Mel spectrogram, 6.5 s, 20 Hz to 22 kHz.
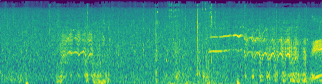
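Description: In Red Dead Redemption 2, a horse whinnies and snorts during rainfall, with shrill neighs rising above a constant patter of rain and occasional hoof clops, all fairly close.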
